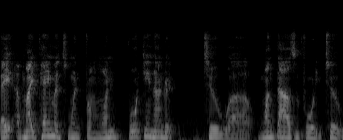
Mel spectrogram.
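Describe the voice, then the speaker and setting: Somewhat breathy and fairly high-pitched, a man talks at a fairly slow pace with fairly even intonation. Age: 60s. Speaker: military veteran. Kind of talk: live Q&A question.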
